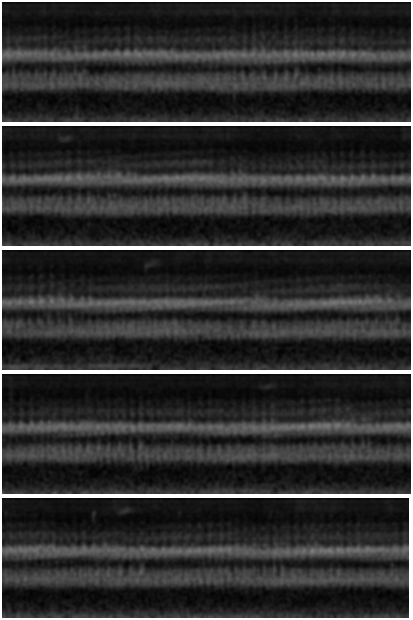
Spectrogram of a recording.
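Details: Frogs chirping in the rain: a dense, unbroken chorus of rapid trilling chirps forming steady high bands throughout, with a soft hiss of rainfall underneath and no clear pauses or other voices.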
